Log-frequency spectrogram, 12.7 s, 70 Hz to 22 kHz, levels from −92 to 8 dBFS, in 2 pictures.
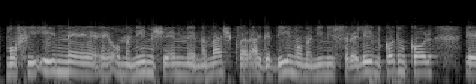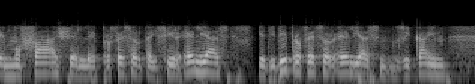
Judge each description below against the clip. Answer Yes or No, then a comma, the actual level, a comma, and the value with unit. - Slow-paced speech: Yes, slow, 90 wpm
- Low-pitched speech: No, medium, 150 Hz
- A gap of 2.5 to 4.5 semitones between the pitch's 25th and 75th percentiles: Yes, average, 2.9 semitones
